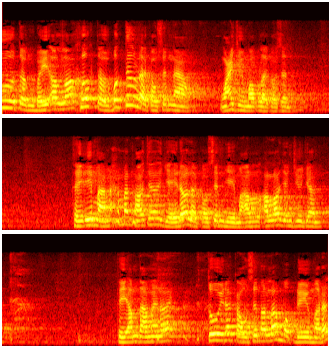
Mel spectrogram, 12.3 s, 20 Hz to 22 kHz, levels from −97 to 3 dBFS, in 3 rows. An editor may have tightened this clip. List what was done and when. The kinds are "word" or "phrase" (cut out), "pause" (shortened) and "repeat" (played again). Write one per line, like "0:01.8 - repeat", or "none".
none

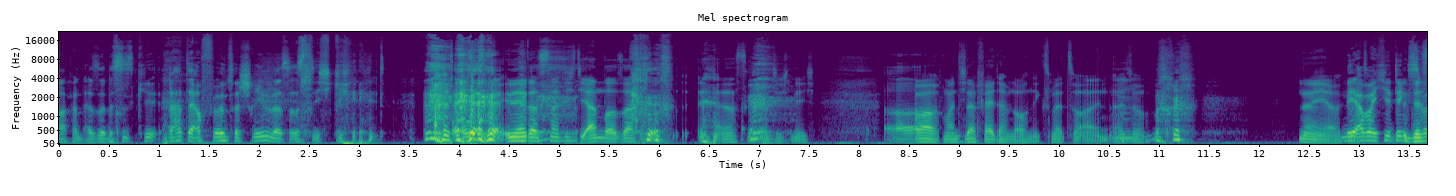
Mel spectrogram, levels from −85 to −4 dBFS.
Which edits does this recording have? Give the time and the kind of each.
0:01.1 - word
0:03.9 - word
0:04.7 - word
0:09.1 - word

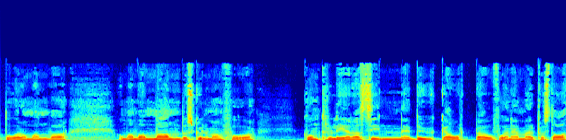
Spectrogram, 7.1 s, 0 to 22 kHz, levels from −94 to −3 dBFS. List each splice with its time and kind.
none

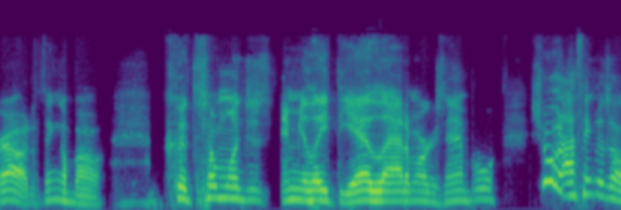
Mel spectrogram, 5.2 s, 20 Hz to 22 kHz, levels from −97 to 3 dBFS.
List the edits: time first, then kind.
none

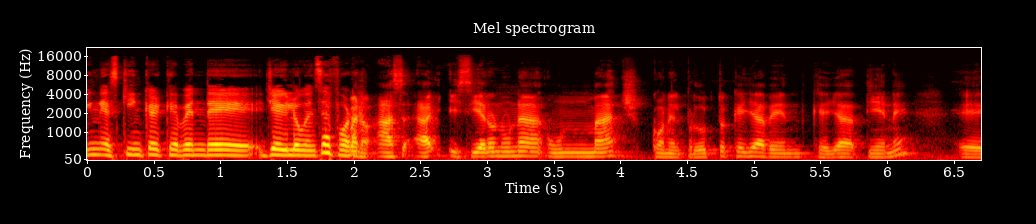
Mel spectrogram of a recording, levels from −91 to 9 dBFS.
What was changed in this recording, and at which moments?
0:02.6 - word

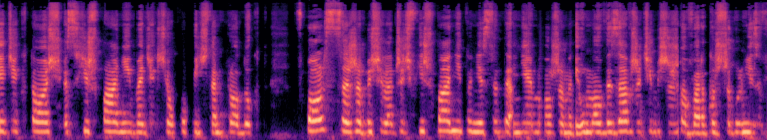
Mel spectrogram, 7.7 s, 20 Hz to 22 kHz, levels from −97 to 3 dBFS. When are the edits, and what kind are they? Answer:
0:05.1 - word
0:05.8 - word
0:06.8 - word

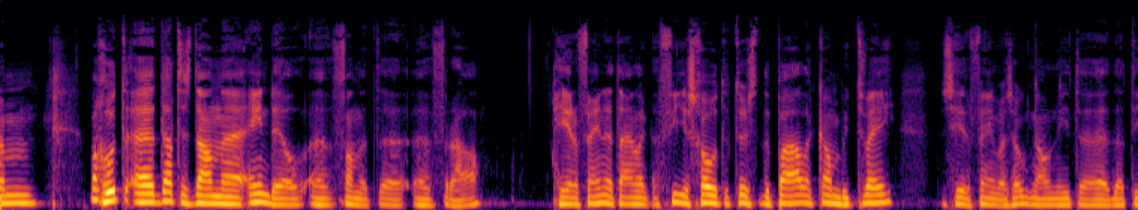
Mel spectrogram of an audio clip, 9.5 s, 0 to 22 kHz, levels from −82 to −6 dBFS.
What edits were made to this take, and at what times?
0:05.4 - word

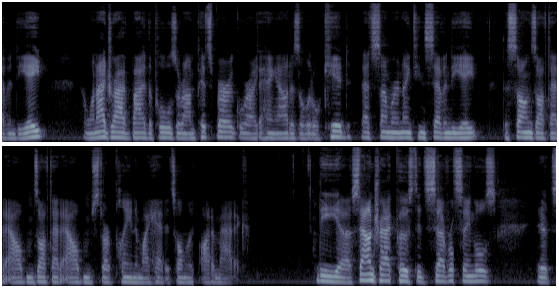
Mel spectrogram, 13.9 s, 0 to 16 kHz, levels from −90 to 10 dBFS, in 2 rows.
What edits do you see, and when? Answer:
0:01.9 - word
0:03.2 - word
0:06.1 - pause
0:07.3 - repeat
0:09.3 - word
0:12.6 - word

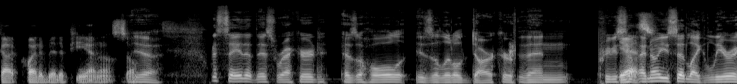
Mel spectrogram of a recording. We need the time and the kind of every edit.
0:02.1 - phrase
0:05.2 - word
0:06.0 - word

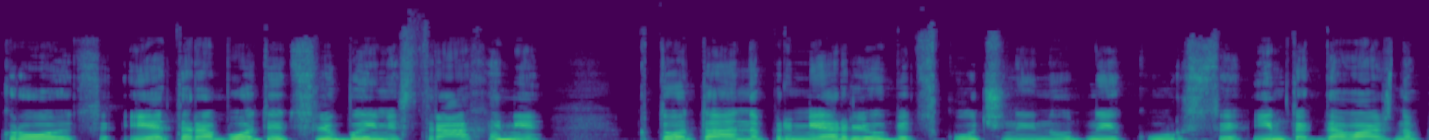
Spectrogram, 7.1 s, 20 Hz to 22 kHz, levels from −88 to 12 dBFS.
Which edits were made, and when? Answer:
none

